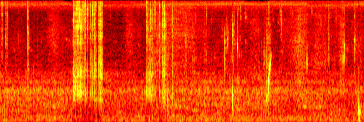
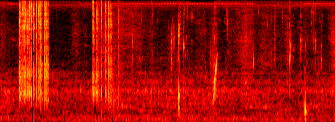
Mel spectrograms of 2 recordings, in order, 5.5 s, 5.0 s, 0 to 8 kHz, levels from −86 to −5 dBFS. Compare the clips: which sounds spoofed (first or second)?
first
